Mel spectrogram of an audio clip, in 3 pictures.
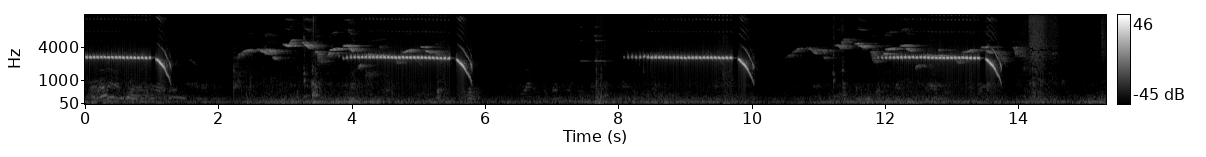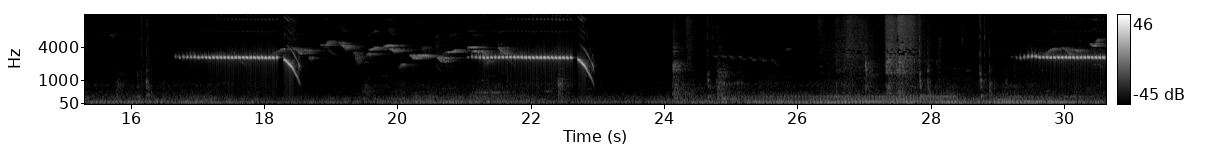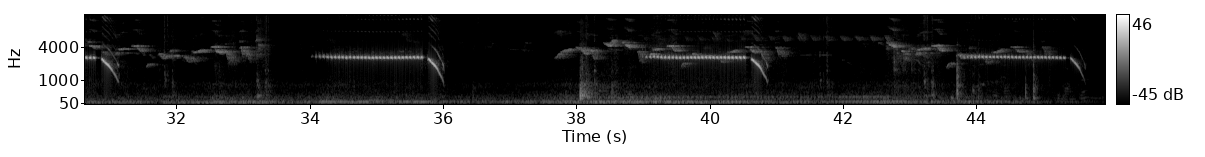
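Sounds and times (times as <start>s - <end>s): bird singing whistles and chirps: 0.0s - 1.3s, 2.3s - 5.9s, 8.1s - 14.1s, 16.6s - 23.0s, 29.2s - 33.4s, 34.0s - 36.1s, 37.2s - 45.7s.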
